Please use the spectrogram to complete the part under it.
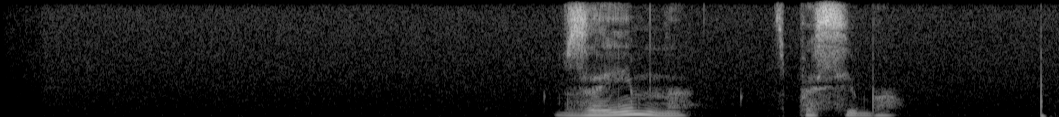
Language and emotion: Russian, neutral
